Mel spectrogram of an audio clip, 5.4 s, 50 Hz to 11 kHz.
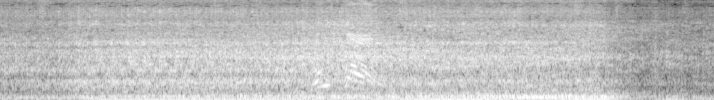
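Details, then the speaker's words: Ford F-250 7.3 Powerstroke diesel run low on oil, cold start: uneven, lumpy idle about four beats a second, note wavering before dying off; rough running with no power, owner unsure if it's cold-related; cause unclear. "I wonder though, is it like when you first cut it on, it has no power because it's cold and it doesn't want you to blow it up or something?"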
